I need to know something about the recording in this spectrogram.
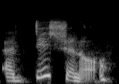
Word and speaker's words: additional: Actually, we add two suffixes, shun as well as ol, and we get additional. Additional, so it becomes the stressed syllable now. It shifts from added to additional.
